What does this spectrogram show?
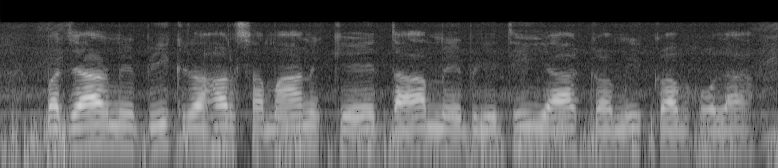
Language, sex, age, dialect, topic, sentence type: Bhojpuri, male, <18, Southern / Standard, agriculture, question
